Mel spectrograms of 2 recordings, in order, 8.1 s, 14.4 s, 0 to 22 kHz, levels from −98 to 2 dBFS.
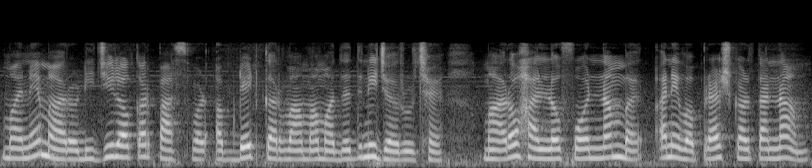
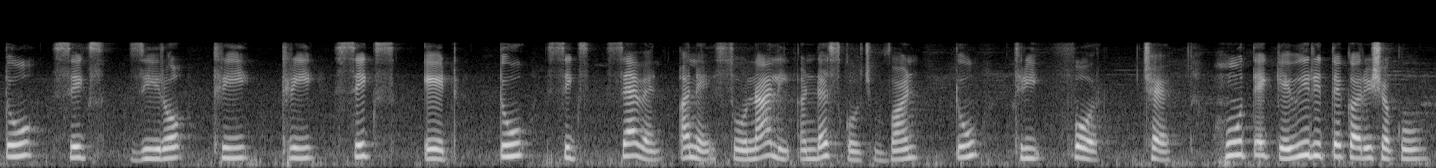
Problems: none marked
